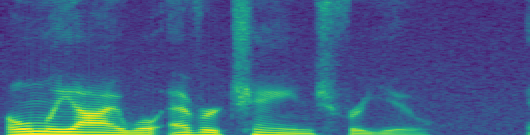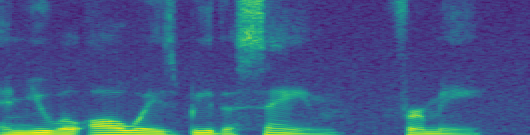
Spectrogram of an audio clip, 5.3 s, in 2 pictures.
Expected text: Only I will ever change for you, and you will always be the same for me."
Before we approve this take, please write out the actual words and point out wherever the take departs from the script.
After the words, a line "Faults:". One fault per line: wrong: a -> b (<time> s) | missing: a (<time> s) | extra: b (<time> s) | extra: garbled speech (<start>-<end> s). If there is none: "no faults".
Only I will ever change for you, and you will always be the same for me."
Faults:
no faults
